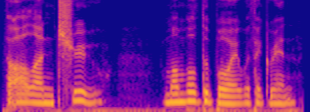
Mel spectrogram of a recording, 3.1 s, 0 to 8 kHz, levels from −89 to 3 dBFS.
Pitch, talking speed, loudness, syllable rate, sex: 170 Hz, 175 wpm, -19 LUFS, 4.5 syllables/s, female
